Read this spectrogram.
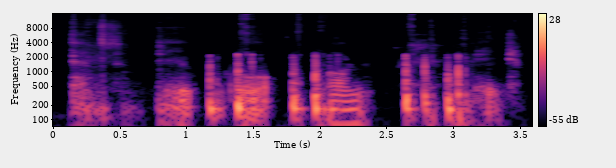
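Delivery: very soft, slow half-voiced murmur; barely voiced, drawn-out self-talk; murmuring while typing. Real, not acted. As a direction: say it under your breath as you type, word by word. Murmuring words while typing them.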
